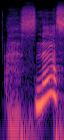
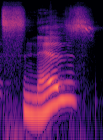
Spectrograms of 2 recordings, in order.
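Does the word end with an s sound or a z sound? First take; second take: s sound; z sound. First: The word ends with a hissing s sound. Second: The word ends with a buzzing z sound. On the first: The speaker calls it right. "is okay" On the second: The speaker calls it wrong. "drives me insane"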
